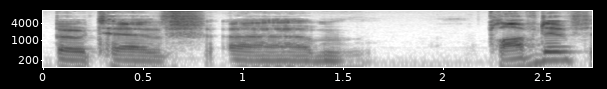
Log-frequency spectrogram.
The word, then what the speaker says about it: Botev Plovdiv: Botev Plovdiv, is that how you pronounce it? – Yes, exactly.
